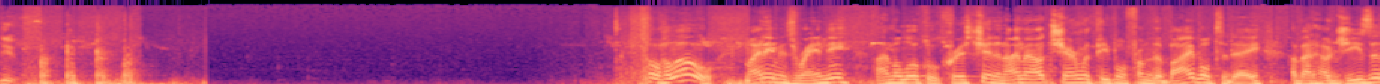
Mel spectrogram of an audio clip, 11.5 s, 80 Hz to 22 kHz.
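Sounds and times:
speech: 0.0 - 0.7, 5.4 - 11.5
knocking on a door: 0.3 - 1.3.

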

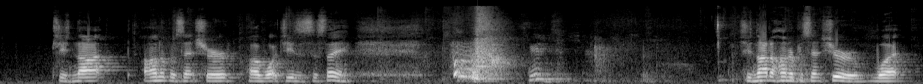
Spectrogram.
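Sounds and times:
speech: 0.6 - 5.7, 7.4 - 9.2
soft voiced sounds: 0.6 - 9.0
person sneezing: 4.4 - 5.6.

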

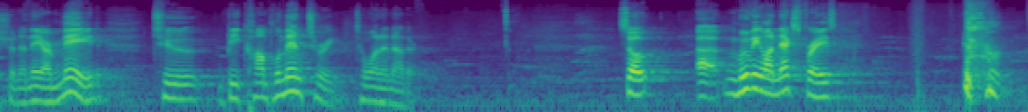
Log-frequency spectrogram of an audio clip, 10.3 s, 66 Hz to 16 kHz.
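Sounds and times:
speech: 0.0 - 4.2, 6.2 - 8.6, 9.6 - 10.1
cough: 9.6 - 10.2.

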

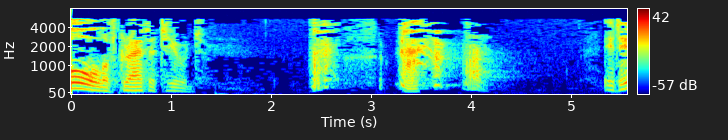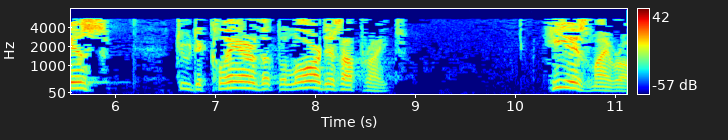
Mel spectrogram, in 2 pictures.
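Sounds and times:
speech: 0.0 - 1.4, 2.4 - 2.6, 3.3 - 4.2, 5.3 - 6.0, 6.6 - 8.9, 10.3 - 11.1
coughing and throat clearing from a tickle in the throat: 2.4 - 4.5.

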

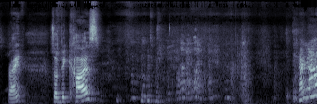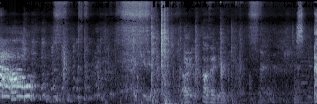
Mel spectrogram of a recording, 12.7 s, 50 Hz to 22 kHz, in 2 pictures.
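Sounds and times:
speech: 0.2 - 2.0, 2.8 - 3.7, 6.0 - 7.8, 9.0 - 11.1, 12.2 - 12.6
people talking and laughing in a room: 2.1 - 12.6
door opening with knocks and bumps: 7.6 - 11.5.

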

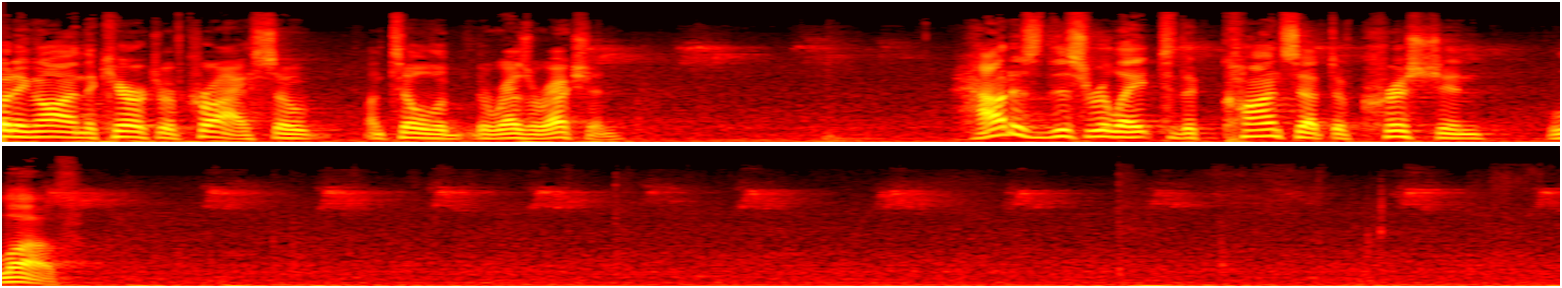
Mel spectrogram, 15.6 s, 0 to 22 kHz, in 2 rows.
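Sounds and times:
speech: 0.0 - 3.2, 4.8 - 8.2
constant low hum: 0.0 - 15.5
small birds chirping: 2.4 - 15.5.

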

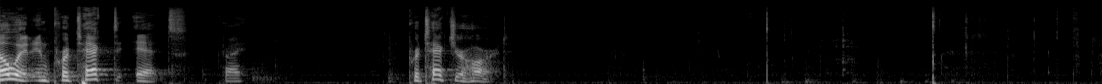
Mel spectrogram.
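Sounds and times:
speech: 0.0 - 2.5, 4.1 - 5.0
papers being shuffled, rustling and crinkling: 6.5 - 11.0.

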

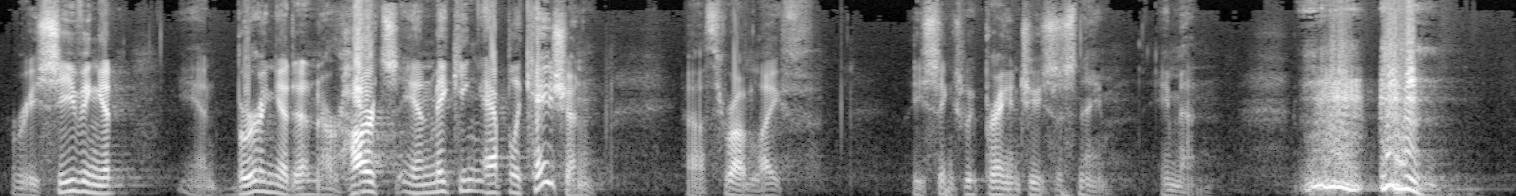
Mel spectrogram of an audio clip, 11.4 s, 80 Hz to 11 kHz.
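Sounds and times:
speech: 0.1 - 4.6, 5.2 - 6.1, 6.8 - 9.1, 9.7 - 10.8
person clearing throat with rough bursts: 9.7 - 11.2.

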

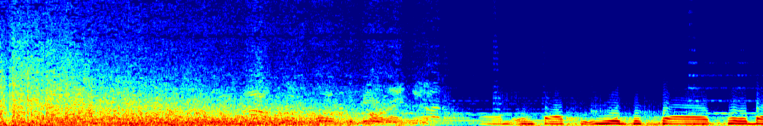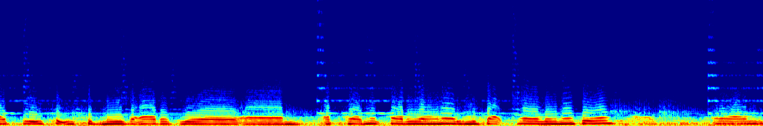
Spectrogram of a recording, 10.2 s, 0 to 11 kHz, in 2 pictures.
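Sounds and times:
loud sustained explosive roar with low rumble and crackling: 0.0 - 3.0
speech: 3.3 - 10.1.

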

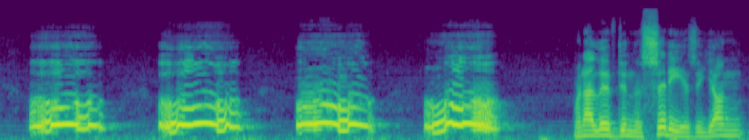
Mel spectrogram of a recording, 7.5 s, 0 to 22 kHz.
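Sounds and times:
dove cooing: 0.3 - 5.1
speech: 5.8 - 7.4.

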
